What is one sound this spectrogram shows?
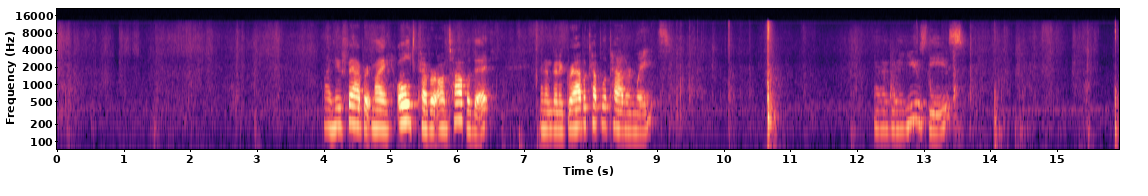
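Fabric rustles softly as it is smoothed and folded by hand.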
